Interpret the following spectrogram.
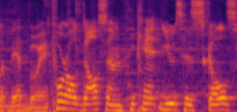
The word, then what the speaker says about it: Dhalsim: what toast I've never heard that interpretation Dhalsim who I don't like it it's always been sim people even call it him like sim for short can't even care if that's like the correct pronunciation it's the wrong pronunciation these sprites are still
